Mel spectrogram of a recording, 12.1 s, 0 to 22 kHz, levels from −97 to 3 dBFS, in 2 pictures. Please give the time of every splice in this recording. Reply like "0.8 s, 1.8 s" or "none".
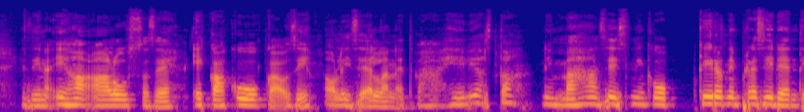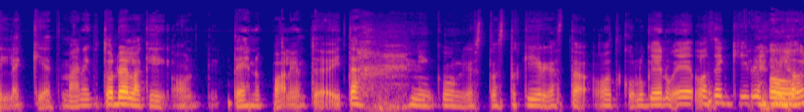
2.4 s, 4.0 s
